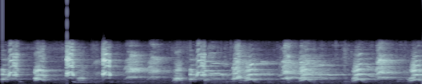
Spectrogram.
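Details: Red female Shiba Inu puppy giving high, yappy barks and yips in quick bursts, about ten sharp calls, some drawn into short whiny wails, with a thin steady tone faintly behind.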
